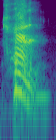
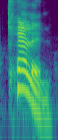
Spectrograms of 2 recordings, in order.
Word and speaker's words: Kellen: So it rhymes with melon.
